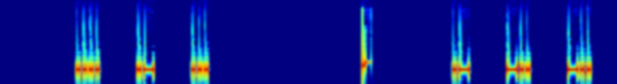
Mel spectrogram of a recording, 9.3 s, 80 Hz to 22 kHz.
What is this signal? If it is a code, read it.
Morse code, heard as a keyed tone, about 25 wpm, spaced as for 12 wpm, 700 Hz. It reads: HAS ADD
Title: 4x Character Spacing - Top 200 Words - 25wpm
